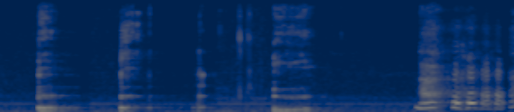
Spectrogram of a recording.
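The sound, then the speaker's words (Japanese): Four loud burps from a woman in quick succession, each a short throaty rumble separated by brief pauses, ending with a longer, gurgling belch. No one speaks. “ゲップ出すぎ。”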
